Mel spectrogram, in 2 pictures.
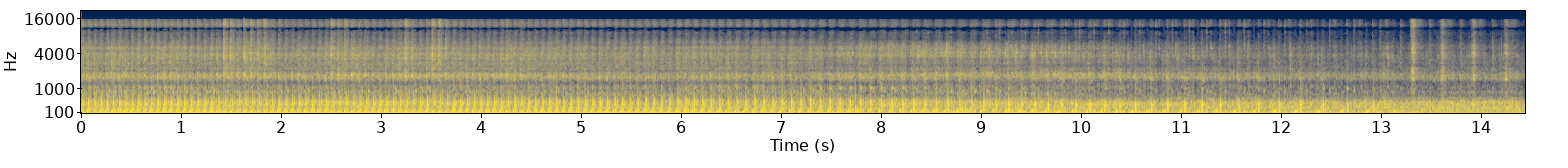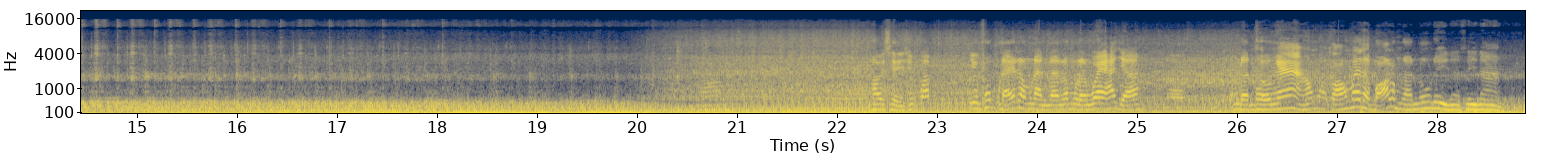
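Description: A diesel engine runs loudly with a steady chugging thump.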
